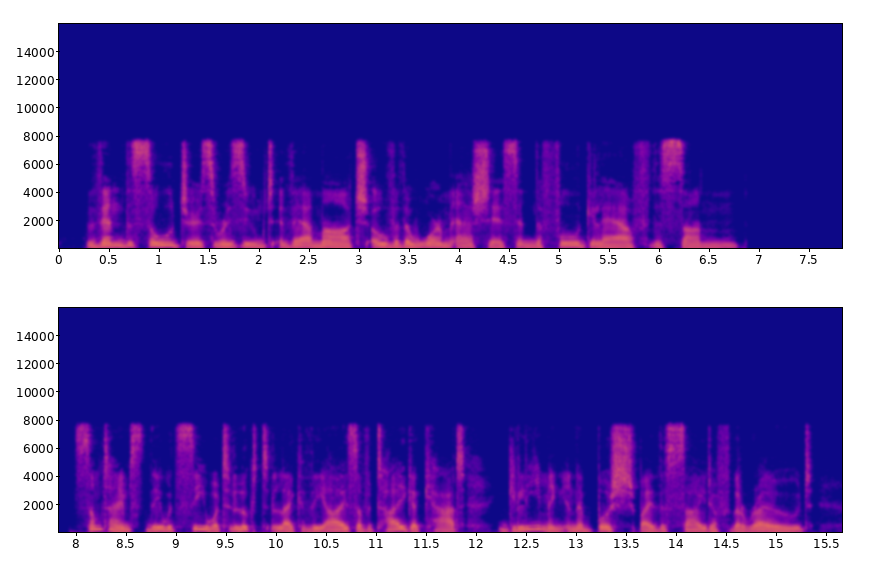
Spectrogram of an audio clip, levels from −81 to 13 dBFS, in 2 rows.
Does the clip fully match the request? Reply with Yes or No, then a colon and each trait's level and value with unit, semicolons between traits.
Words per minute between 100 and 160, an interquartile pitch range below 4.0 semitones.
Yes: average, 155 wpm; average, 2.9 semitones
